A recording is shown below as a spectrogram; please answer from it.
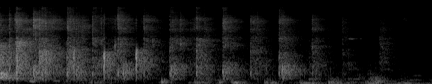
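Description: Small audience applauding, the claps thinning out and fading away.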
